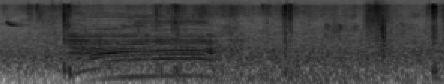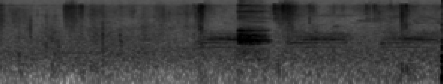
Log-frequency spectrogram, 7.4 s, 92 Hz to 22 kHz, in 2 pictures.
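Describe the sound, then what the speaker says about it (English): A cow in Farming Simulator 22 gives a clear, drawn-out moo near the start, and later bursts of cawing crow-like calls rise over a quiet outdoor farm ambience with soft footsteps. "God, I just walked through a cow."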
